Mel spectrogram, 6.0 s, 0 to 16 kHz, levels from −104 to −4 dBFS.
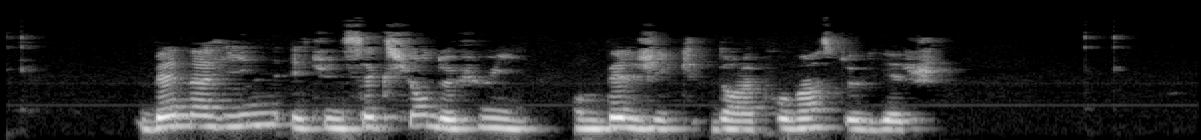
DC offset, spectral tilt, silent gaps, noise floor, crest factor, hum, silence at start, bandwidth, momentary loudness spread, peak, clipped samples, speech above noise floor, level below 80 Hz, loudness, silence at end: under 0.1%; -5.5 dB/octave; none; -82 dBFS; 20 dB; none; 0.7 s; 7.6 kHz; 10 LU; -6 dBFS; under 0.1%; 58 dB; -76 dBFS; -24 LUFS; 1.35 s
